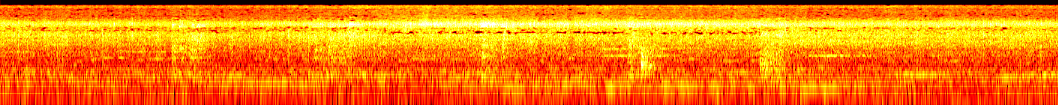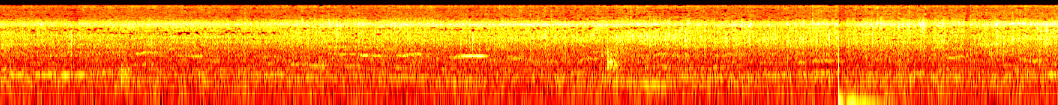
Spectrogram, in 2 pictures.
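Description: Sliced lamb and vegetables sizzling steadily on a cast-iron Genghis Khan (jingisukan) grill pan.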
